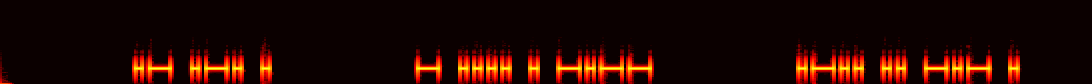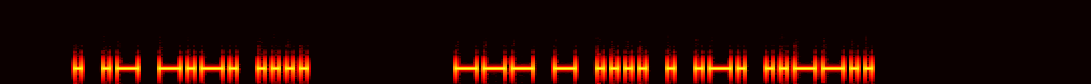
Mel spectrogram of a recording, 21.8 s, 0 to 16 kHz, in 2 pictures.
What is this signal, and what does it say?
Morse code, heard as a keyed tone, about 17 wpm, 700 Hz. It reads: ARE THEY LIKE EACH OTHER?
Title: 3x Word-Spacing - Sentences from Top 200 Words - 17wpm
